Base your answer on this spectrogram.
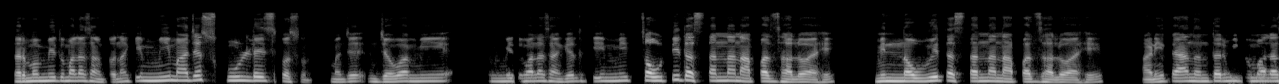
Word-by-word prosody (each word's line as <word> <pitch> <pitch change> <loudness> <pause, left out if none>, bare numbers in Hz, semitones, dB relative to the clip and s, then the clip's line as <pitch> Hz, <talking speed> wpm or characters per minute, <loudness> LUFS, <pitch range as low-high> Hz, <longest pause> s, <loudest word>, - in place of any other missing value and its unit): तर 140 0 +3
मग 160 - +3
मी 170 - +3
तुम्हाला 165 0 0
सांगतो 120 -7 -4
ना, 140 +2 -4
की 165 +3 -6
मी 170 +2 +3
माझ्या 190 +2 +2
स्कूलडेजपासून 175 - -1 0.2
म्हणजे 125 +5 -4 0.2
जेव्हा 130 +3 +1
मी, 150 +2 -3 0.4
मी 145 0 -3
तुम्हाला 150 +2 -1
सांगेल 145 -1 -2 0.2
की 150 +1 -2
मी 165 +2 0 0.2
4थीत 185 +3 +3
असताना 175 -1 +2
नापास 140 -2 +1
झालो 120 -2 +1
आहे. 115 0 -2 0.4
मी 145 +2 +2
9वीत 155 +3 +4
असताना 155 -1 +2
नापास 130 -2 0
झालो 115 -2 0
आहे. 105 +3 -4 0.4
आणि 115 +4 -1
त्यानंतर 155 0 +1
मी 160 0 -1
तुम्हाला 155 0 +1
150 Hz, 155 wpm, -23 LUFS, 135-170 Hz, 0.4 s, 9वीत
